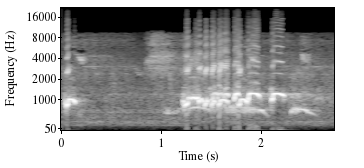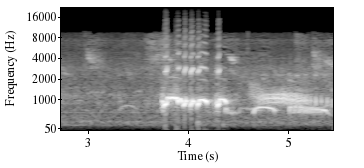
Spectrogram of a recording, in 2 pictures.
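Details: Zebra dove call played as a trapping lure: two bursts of fast, staccato cooing with crackly rattles, separated by softer scattered low coos.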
